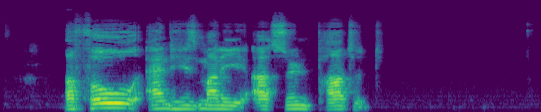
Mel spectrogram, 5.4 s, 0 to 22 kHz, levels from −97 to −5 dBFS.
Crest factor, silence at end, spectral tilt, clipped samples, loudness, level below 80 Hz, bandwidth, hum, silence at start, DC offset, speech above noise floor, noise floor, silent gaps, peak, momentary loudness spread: 18 dB; 1.8 s; -5.5 dB/octave; under 0.1%; -23 LUFS; -68 dBFS; 10 kHz; none; 0.65 s; under 0.1%; 62 dB; -84 dBFS; none; -8 dBFS; 13 LU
